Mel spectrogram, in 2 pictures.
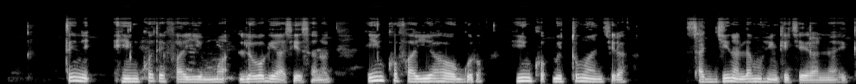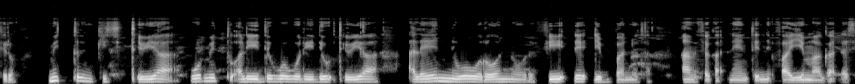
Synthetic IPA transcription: t̪ɪnɪ | hɪŋkɔt̪ɛfɐjːɪmːaloːɡeɐsiːsɐnɔt̪ | hɪŋkɔfɐjɪahoːɡːʊɾɔhɪŋkɔmɪt̪ːʊmɐnt͡ʃɪɾɐ | sɐd͡ʒːɪnɐlɐmʊɦɪŋkɪt͡ʃːeːɾɐnːɔɪkːɪɾɔ | mɪt̪ːʊhɪŋkɪt͡ʃːt̪ʼɪwɪjaːwɔmɪt̪ːʊɐliːd̪ɪwɔwɔɾid̪ɪt̪ʼɪwɪjaː | ɐ̰le̞ːnːɪwɔwɔɾo̞ːnːɛwɔɾɛfiːᶑeᶑɪbːɐnːɔt̪ɐ | ɐnfɛkɐ̰ʔneːnt̪ɪnɪfɐjːɪmɐɡɐ̰ɗɐsɪ̥

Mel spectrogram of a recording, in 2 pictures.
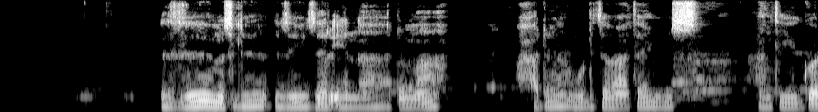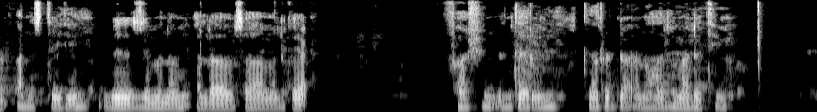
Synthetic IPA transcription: ʔɨzimɨsliɨzizɐɾʔenad̪ɨmːa | ħad̪ɐwʊd̪ɨt̪ʰɐβʕt̪ʰajmɨs | ħant̪ʰiɡolanɨst̪ʰɐjt̪ʰibɨzɐmɐnawiʔalːɐβaβsɐβamɐlkʰɐʕ | faʃɪnɨnt̪ʰɐɾʔikʰɨnɾɨd̪a̰ʔnɨxɨlmalɐt̪ʰɨjːu

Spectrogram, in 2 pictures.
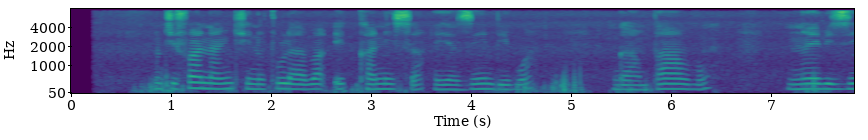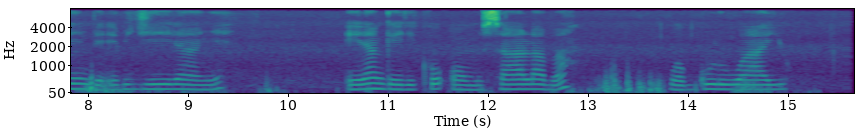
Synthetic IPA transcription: mucifaːnaɲicino̞tulaβaʔe̞kʰːanisaejaziːmbiβwa | ŋɡaːmpaːɱvu | ne̞ːβiziːmbe̞ʔeβiɟiːɾaːɲe | ɾaŋɡe̞ːɾikʰo̞ʔomusaːlaβa | waɡːuluwaːjo̞

